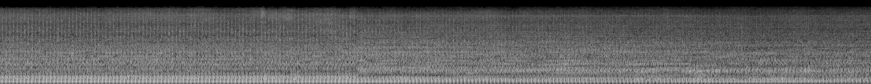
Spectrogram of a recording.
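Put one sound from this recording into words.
A pressure washer engine drones steadily.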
